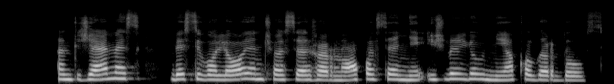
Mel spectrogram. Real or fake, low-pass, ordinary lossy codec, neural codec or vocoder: fake; 14.4 kHz; AAC, 96 kbps; codec, 44.1 kHz, 2.6 kbps, SNAC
